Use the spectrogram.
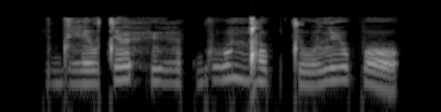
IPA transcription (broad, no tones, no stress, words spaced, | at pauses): dʱeu̯tø hyɦøpɡʱu ŋ͡ǃoptu lyu̯po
